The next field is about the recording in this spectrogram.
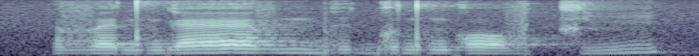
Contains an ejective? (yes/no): no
